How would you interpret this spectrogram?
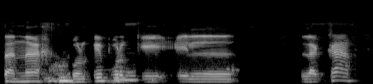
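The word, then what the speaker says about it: תנ״ך: No Tanakh, que debería ser lo lógico, pero es Tanaj.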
